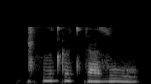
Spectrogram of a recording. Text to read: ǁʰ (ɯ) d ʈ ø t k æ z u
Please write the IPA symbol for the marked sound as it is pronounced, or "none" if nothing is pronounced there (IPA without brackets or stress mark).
ɯ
